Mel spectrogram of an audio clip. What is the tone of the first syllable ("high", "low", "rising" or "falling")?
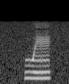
high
